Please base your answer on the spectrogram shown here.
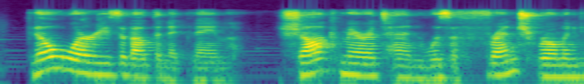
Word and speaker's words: Jacques: It's pronounced Maritain, with a soft N at the end, since Jacques Maritain was French.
